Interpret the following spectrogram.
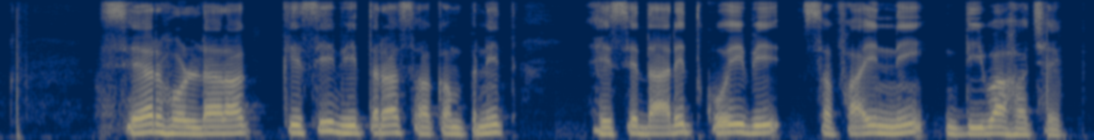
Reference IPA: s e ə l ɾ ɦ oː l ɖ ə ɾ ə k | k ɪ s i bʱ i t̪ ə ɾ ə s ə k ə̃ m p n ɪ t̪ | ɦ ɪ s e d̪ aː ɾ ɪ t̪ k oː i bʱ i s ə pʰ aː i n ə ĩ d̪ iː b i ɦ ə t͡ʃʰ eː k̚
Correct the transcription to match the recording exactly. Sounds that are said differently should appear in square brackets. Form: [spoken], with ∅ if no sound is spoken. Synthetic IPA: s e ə [∅] ɾ ɦ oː l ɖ ə ɾ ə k | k ɪ s i bʱ i t̪ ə ɾ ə s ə k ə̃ m p n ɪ t̪ | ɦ ɪ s e d̪ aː ɾ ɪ t̪ k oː i bʱ i s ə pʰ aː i n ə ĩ d̪ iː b [a] ɦ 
